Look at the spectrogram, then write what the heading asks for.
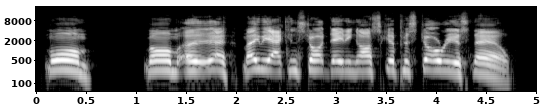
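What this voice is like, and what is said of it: Put-on accent. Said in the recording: “I'm not going to do the accent during the whole thing.”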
